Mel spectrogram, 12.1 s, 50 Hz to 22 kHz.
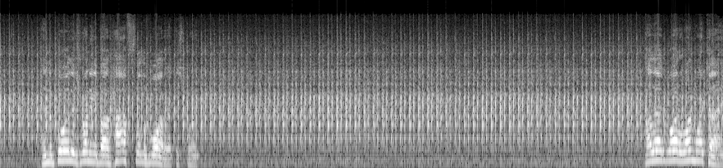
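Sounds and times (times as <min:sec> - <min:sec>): model steam engine running: 0:00.0 - 0:12.0.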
